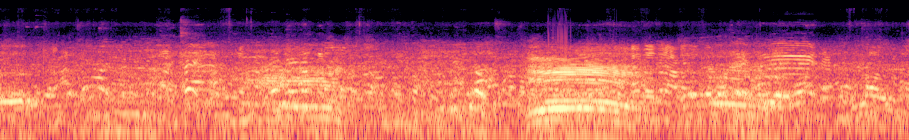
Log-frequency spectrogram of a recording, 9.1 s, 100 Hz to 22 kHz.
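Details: Sahiwal bull at a cattle market, bought by a farmer from Chittagong on 7 September 2024; one drawn-out, harmonic moo swelling then fading midway, over dense crowd chatter, voices and market din.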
